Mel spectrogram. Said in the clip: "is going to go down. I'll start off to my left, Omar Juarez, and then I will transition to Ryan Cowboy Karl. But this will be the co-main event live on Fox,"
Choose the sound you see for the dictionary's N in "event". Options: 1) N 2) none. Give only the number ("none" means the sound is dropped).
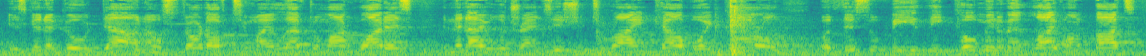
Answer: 2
